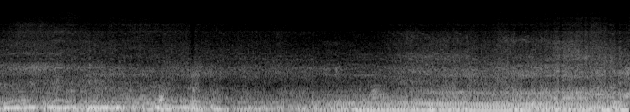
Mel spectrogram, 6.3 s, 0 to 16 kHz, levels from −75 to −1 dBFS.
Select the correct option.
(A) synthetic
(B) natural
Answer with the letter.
A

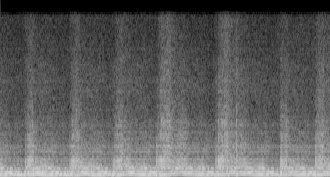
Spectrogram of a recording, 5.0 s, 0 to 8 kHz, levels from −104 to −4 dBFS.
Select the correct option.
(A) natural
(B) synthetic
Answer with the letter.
B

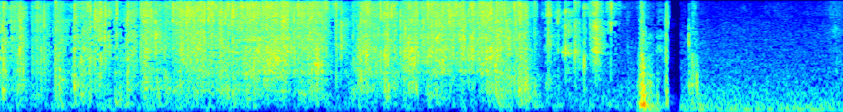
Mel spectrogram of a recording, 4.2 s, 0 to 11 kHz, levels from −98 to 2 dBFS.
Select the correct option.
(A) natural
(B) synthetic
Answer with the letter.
A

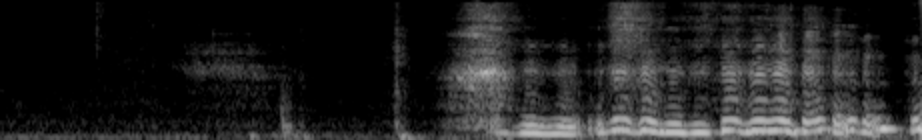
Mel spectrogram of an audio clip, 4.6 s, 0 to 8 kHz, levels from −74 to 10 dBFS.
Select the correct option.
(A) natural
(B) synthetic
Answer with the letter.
A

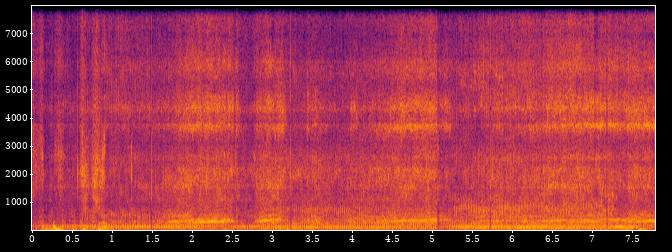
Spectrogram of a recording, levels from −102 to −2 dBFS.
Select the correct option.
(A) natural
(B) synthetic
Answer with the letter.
B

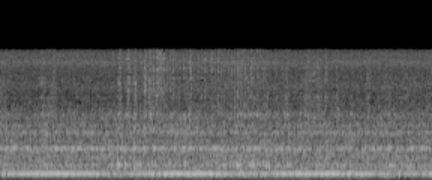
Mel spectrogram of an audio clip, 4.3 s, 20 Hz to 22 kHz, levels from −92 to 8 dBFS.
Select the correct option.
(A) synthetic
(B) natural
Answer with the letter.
B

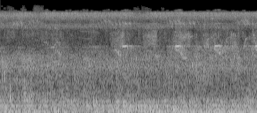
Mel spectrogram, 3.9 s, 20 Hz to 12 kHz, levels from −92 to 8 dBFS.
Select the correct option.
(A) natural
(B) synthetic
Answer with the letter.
A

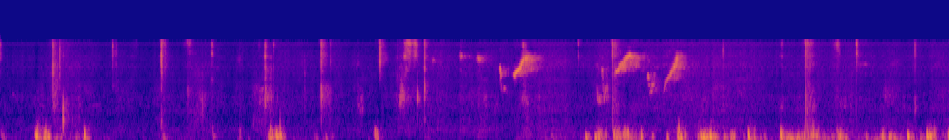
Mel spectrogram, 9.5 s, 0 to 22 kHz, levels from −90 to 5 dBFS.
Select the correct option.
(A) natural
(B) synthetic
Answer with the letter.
B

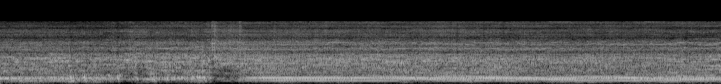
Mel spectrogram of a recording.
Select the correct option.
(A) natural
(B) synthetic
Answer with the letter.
B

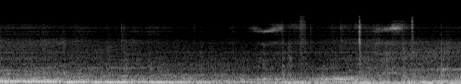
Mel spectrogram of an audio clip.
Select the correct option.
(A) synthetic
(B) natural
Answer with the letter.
A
